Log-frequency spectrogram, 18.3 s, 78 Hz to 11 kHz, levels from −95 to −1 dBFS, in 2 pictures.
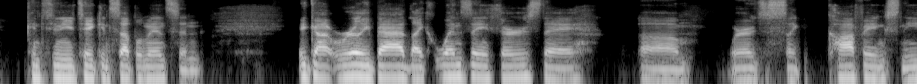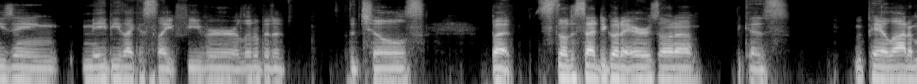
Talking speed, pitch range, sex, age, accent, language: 135 wpm, 100-120 Hz, male, 20-39, American, English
